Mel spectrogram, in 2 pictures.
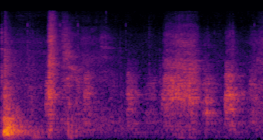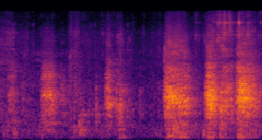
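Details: Play fight between a pit bull pup named Cosmo and older golden retriever Bailey: panting, grumbling growls and scuffles, ending in louder harsh snarling bursts.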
